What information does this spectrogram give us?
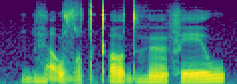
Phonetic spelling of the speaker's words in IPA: bʱ æ̰˦˨ w zˤ ø˩ tˤ kʼ ɔ˦˨ dʱ œ̃ː˦˨ f eː˧˥ w

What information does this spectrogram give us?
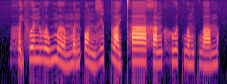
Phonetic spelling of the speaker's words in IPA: h ə̰˧˨ j f əː˧ n v ə˨˦ w m əː˧˩ m ə̰˧˥ n ʔ ɔ˧˩ n z i˦˥ p̚ v a˨˩ j t̪ʰ aː˧ x a˨˦ ŋ h u˧ ə̯ k w ə˨˦ m k w a˨˦ m

